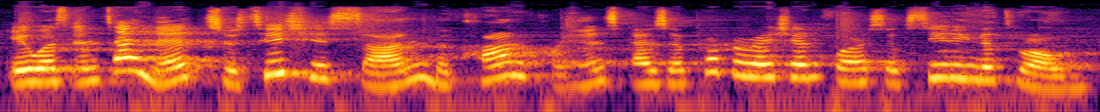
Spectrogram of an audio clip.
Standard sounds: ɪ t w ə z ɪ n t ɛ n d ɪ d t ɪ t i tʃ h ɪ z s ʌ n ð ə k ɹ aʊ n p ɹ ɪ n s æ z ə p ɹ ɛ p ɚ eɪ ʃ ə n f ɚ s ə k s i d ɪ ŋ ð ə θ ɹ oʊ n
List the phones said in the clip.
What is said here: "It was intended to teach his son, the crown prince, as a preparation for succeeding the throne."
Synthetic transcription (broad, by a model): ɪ t w ə z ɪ n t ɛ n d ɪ t ɪ t i tʃ h ɪ z s ʌ n ð ə k aʊ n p ɹ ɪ n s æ z ə p ɹ ɛ p ɚ eɪ ʃ ə n f ɚ s ə k s i d ɪ ŋ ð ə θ ɹ oʊ n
